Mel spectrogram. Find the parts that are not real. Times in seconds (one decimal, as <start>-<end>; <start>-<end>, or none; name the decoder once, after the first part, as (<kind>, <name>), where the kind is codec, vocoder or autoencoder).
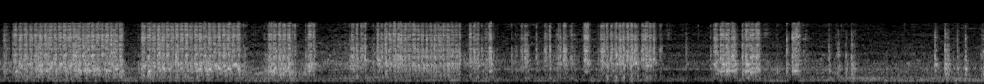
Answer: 4.0-4.6 (codec, SNAC)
